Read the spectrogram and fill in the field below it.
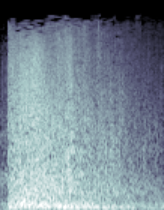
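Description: A grenade blast in The Evil Within, a sudden loud explosion with a broad rumbling roar that holds and then slowly fades over a couple of seconds, with no voices.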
